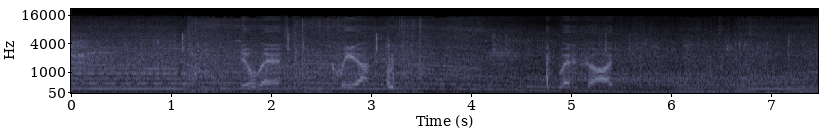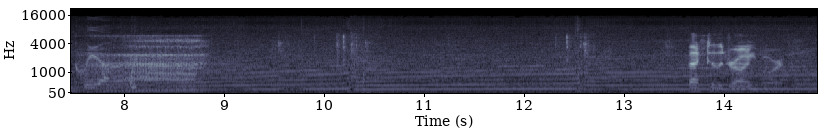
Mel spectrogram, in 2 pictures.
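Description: A racing car engine whines loudly, its pitch falling as it slows and rising as it speeds up.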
